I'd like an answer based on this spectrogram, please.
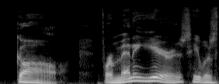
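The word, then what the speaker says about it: Gaahl: One of the most famous and intimidating figures from this scene is a singer who goes by the name Gal, pronounced Gaul.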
